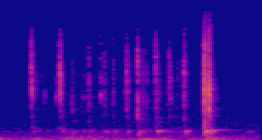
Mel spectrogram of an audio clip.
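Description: Quiet typing on a computer keyboard, about a dozen light, unevenly spaced keystrokes close up, ending with one firmer, louder key press.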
